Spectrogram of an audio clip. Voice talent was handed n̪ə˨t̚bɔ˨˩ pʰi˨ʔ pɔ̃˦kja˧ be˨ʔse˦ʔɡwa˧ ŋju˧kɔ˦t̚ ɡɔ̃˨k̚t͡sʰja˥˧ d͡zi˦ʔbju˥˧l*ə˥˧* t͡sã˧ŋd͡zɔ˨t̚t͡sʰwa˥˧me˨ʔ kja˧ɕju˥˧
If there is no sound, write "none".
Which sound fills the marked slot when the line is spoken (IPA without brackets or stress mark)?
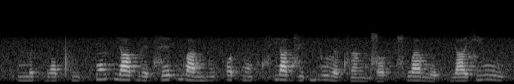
ə˨˩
